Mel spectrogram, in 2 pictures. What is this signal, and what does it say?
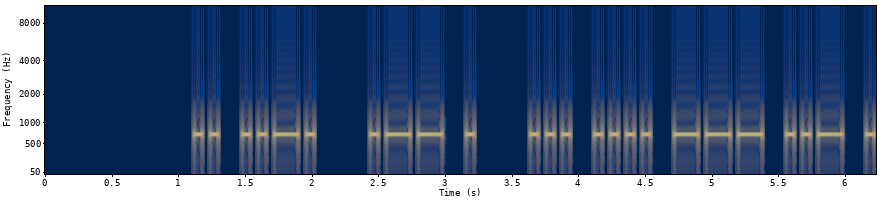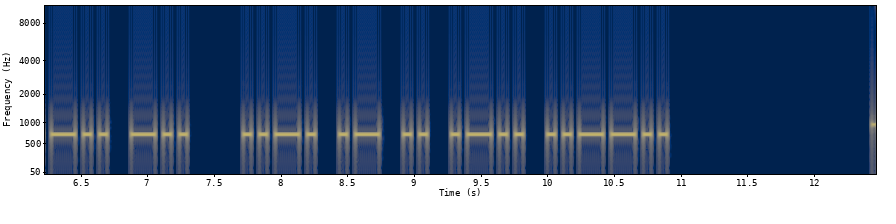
Morse code, heard as a keyed tone, about 20 wpm, 700 Hz. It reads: IF WE SHOULD FAIL?
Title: Sentences from Top 1100 Words 20wpm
